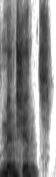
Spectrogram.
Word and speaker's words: mention: english word mention and it's the t i o and that's the trick here in english it's pronounced shun mention not t-i-o-n that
